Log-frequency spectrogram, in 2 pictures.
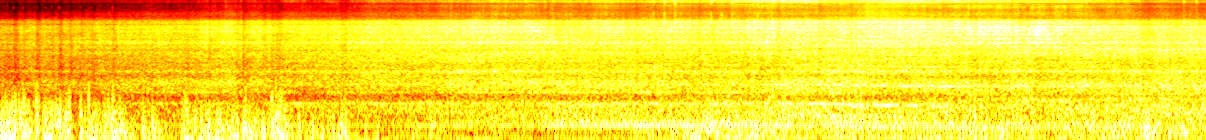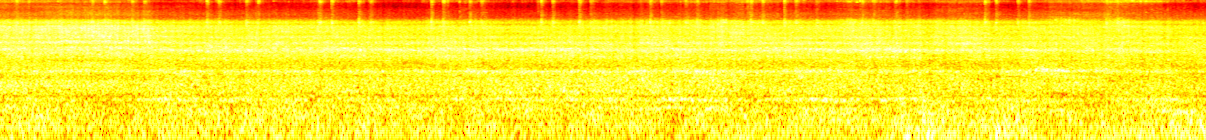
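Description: Diesel passenger train pulling out of a station and passing close by. The Caterpillar-engined Alsthom diesel-electric locomotive is running under power as it draws near and goes past, then the coaches' wheels keep up a steady rolling clatter on the rails.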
